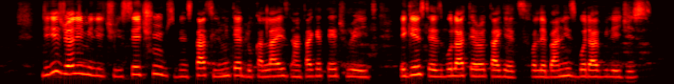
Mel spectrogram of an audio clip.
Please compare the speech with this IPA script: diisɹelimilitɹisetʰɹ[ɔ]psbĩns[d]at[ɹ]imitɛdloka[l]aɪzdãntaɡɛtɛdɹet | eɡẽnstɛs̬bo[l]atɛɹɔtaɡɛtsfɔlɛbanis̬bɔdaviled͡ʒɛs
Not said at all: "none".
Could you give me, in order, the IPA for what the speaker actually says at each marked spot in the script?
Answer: u, t, l, l, l

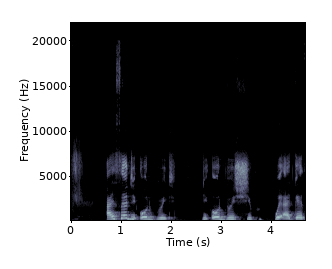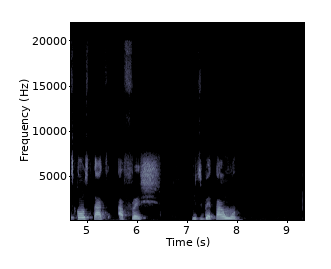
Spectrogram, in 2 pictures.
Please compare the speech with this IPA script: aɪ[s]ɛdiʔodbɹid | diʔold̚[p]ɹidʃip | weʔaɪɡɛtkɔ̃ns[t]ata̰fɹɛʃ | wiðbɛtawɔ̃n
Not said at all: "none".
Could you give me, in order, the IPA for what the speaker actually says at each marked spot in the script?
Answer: s, b, t

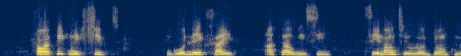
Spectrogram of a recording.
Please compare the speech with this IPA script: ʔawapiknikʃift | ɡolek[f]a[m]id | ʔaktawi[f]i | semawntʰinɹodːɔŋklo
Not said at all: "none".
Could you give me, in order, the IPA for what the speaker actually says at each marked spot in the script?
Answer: s, none, s

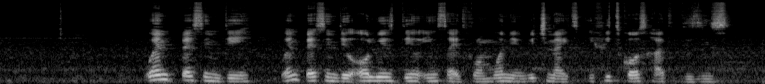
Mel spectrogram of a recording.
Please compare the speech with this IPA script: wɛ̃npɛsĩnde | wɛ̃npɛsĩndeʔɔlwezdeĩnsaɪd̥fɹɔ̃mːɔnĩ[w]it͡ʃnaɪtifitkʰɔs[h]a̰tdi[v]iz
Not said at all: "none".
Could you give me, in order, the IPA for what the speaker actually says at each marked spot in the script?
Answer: w, h, z

